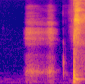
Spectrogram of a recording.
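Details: A girl with a cold and allergies has a sneezing fit while trying to hold her sneezes in. A drawn-in breath and a small catch come before one sharp, forceful sneeze burst.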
